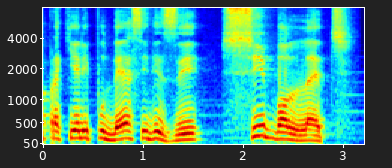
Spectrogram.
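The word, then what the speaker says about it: שיבולת: E quando se falava pronuncia a palavra chibolete, eles falavam cibolete.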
